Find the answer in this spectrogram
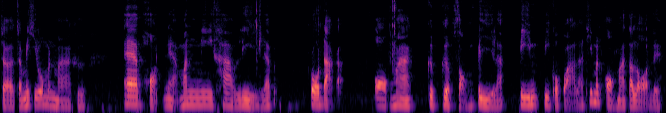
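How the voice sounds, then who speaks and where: A man's voice: mid-range voice, normal speed, darkish tone, slight background noise. Man, casual chat, tech podcast co-host, long explanations, filler words. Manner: explains at length with many fillers.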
